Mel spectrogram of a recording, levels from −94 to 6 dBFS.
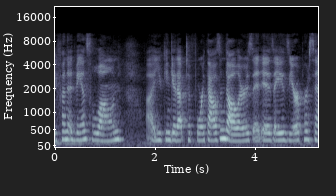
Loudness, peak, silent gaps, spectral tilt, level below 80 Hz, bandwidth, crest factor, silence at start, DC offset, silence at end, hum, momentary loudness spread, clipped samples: -26 LUFS; -6 dBFS; none; -4.5 dB/octave; -60 dBFS; 10 kHz; 20 dB; 0 s; under 0.1%; 0 s; none; 11 LU; under 0.1%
